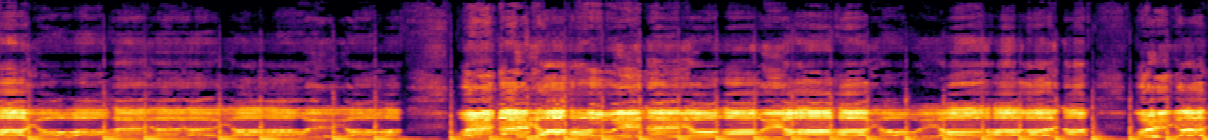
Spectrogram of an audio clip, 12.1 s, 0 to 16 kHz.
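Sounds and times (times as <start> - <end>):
drum struck with a stick: 0.0 - 12.0
man chanting: 0.0 - 12.0.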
